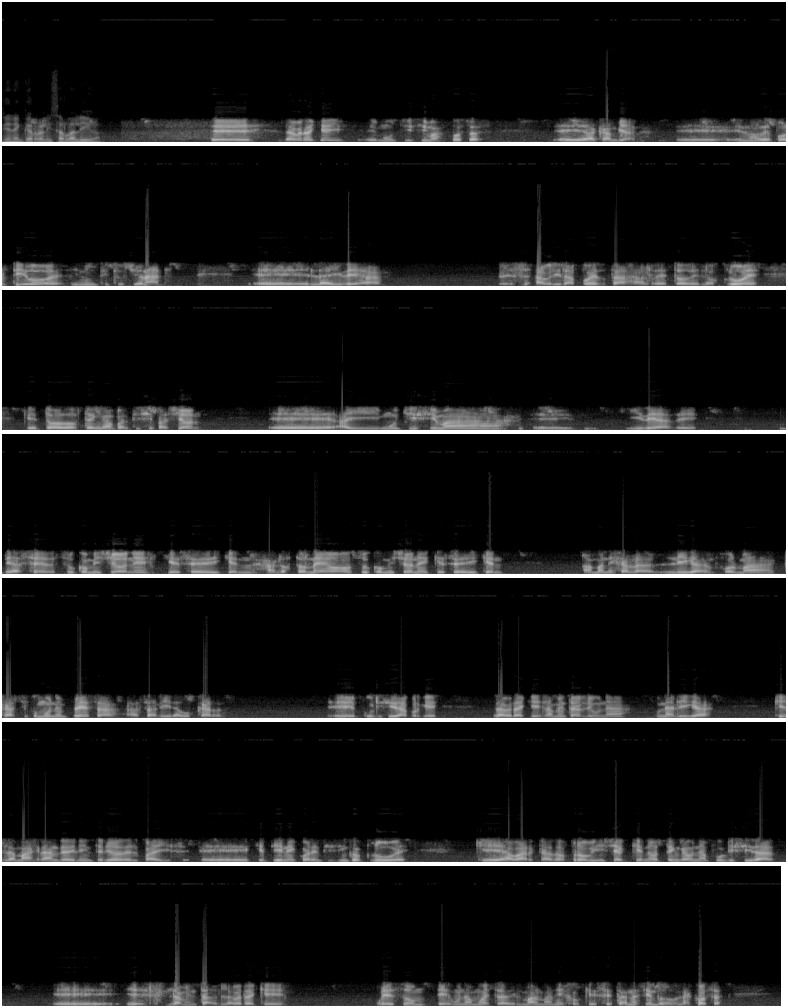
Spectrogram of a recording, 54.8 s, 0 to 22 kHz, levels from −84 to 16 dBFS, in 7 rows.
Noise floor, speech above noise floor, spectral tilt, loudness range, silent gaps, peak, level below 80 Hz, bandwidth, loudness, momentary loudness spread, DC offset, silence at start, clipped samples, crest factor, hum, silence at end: -57 dBFS; 33 dB; -5.5 dB/octave; 3 LU; none; -6 dBFS; -62 dBFS; 8.6 kHz; -24 LUFS; 11 LU; under 0.1%; 0 s; under 0.1%; 20 dB; none; 0.6 s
